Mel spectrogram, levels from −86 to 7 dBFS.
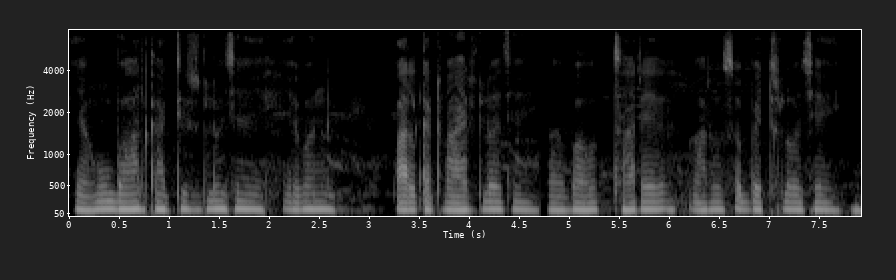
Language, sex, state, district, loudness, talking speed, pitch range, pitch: Angika, male, Bihar, Bhagalpur, -39 LUFS, 120 wpm, 115-120 Hz, 115 Hz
